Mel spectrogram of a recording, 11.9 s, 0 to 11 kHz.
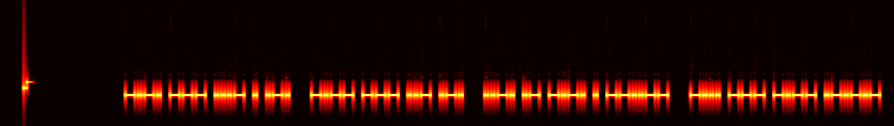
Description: Morse code, heard as a keyed tone, about 27 wpm, 700 Hz. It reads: COVER YOUR FACE, BOY.
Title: Sentences from Top 1000 Words - Review Part 1 - 28wpm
